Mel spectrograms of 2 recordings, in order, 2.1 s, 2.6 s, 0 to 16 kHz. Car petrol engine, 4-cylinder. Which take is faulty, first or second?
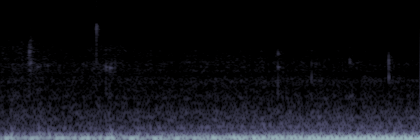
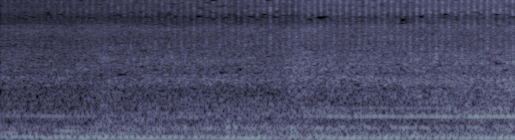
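first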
